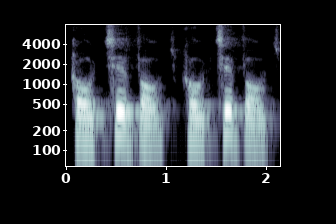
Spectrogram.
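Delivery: "Ko tivot" in three syllables with an open KO; careful Hebrew pronunciation. Shown as a demonstration. Teacher modelling better Hebrew for students, each syllable separated. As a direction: repeat "ko tivot", sounding a short vowel after the t. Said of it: "speak a better Hebrew".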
